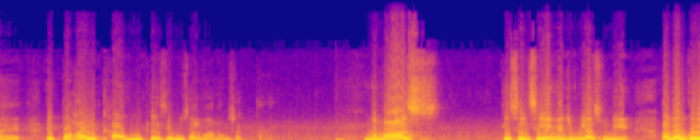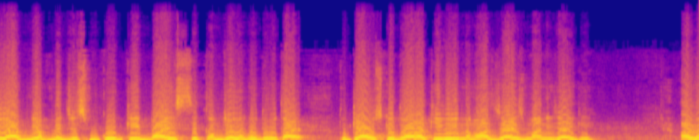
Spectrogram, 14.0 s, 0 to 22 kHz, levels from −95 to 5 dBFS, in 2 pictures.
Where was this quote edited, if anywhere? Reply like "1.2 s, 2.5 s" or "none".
3.4 s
